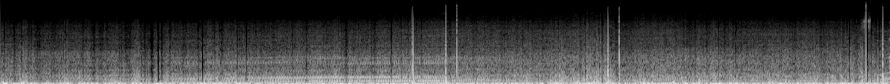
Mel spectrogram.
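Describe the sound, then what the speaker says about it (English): A Kawasaki Versys 650cc motorcycle rides along Cornish coast roads. Engine drone sits under constant heavy wind roar at the helmet microphone, with a faint rising tone partway through and a few brief clicks. "A slow bike, it really isn't. It's a 650cc."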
